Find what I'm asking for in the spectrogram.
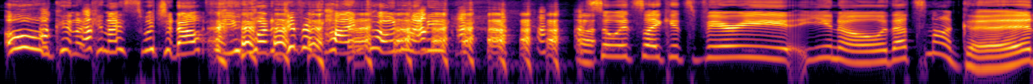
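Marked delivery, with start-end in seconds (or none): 0.0-4.0 much higher, louder, syrupy parent voice; doting parent. Retold or imitated. Parent offering the daughter a new pine cone, high syrupy coo. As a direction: overindulge her like a doting mom. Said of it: "And you're like".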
